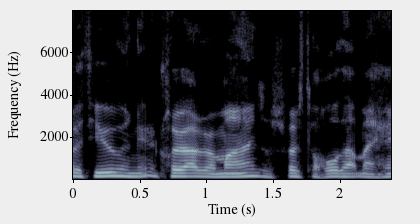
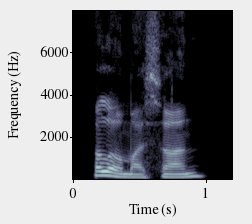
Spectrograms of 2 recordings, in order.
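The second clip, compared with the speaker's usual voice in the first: really deep, present, authoritative, commanding voice; 2 semitones lower than usual. Retelling a voice that came through and greeted the speaker, deep commanding voice. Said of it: "It was a deep, really deep sounding".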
